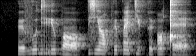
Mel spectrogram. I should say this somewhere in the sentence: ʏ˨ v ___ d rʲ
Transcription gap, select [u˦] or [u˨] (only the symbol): u˦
